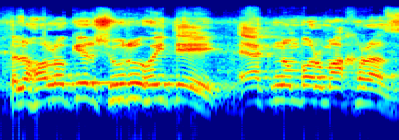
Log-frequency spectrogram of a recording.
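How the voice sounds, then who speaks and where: A high-voiced man teaches recitation, repeating the letter sounds in a sing-song chant. He talks in a lively, scolding way. Clear background noise sits behind him on the recording. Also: moderate pace. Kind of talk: colloquial tajweed lesson. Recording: noisy background.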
